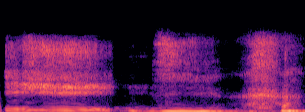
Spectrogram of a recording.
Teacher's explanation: the J sound, you could also think of as a D plus a ZH.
